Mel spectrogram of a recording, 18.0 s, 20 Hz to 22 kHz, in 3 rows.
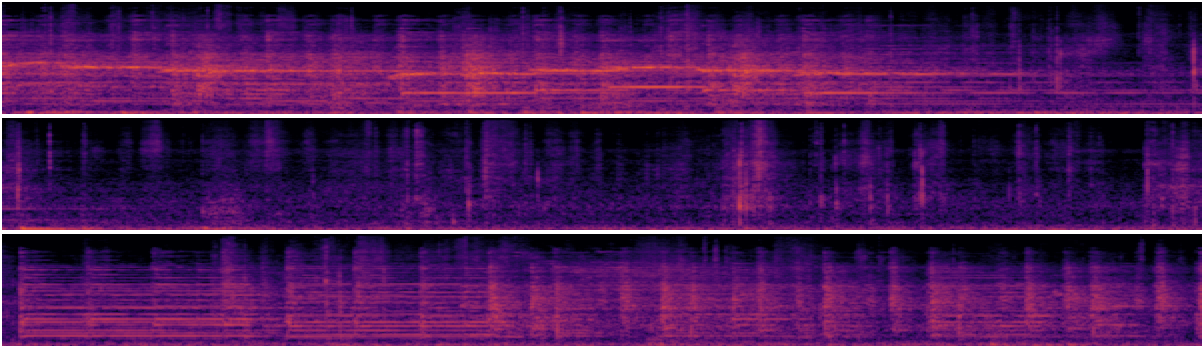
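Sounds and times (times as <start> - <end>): background music: 0.0 - 6.1, 12.1 - 18.0
paper rustling and folding: 0.0 - 18.0.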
